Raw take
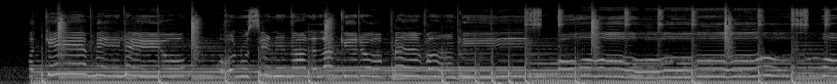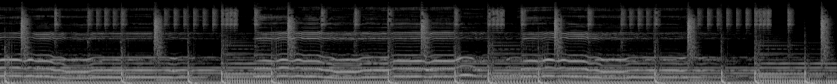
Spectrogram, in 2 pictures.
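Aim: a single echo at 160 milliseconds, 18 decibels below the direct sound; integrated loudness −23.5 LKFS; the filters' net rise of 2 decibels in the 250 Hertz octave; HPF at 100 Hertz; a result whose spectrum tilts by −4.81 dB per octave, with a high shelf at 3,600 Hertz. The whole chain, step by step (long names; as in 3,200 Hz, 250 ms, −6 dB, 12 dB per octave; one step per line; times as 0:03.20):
high-pass filter 100 Hz
parametric band 250 Hz +3.5 dB
high-shelf EQ 3,600 Hz −7 dB
single-tap delay 160 ms −18 dB
level +6.5 dB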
